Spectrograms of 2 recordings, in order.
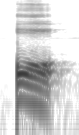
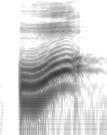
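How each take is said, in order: First: The syllable begins with a bare vowel. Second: The syllable begins with a W sound.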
